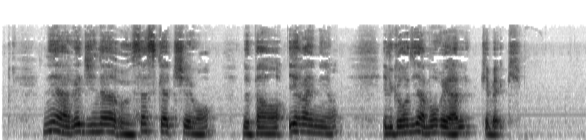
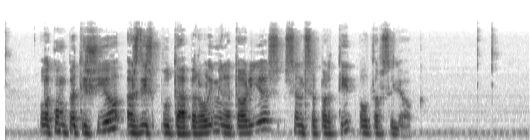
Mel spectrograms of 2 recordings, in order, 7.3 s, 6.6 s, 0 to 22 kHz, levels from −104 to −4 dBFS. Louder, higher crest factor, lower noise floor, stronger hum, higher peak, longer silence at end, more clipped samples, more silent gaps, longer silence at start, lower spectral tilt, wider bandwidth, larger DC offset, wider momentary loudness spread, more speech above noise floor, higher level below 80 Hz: first, -18 LUFS vs -28 LUFS; second, 16 dB vs 22 dB; about the same, -63 dBFS vs -64 dBFS; neither; first, -2 dBFS vs -8 dBFS; second, 0.85 s vs 1.5 s; neither; neither; about the same, 0.55 s vs 0.5 s; about the same, -4.5 dB/octave vs -4 dB/octave; about the same, 11.5 kHz vs 12 kHz; neither; first, 12 LU vs 8 LU; first, 45 dB vs 36 dB; first, -60 dBFS vs -72 dBFS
